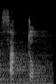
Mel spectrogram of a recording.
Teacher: 기역 받침 뒤에 당연히 자연스럽게 이 디귿이 된소리로 되는 그런 현상이에요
